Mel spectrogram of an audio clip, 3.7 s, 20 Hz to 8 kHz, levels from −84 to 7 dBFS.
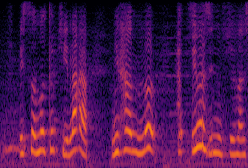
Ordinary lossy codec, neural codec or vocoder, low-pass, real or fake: none; codec, 16 kHz, 0.5 kbps, FunCodec, trained on Chinese and English, 25 frames a second; none; fake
